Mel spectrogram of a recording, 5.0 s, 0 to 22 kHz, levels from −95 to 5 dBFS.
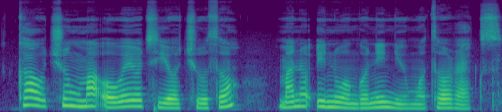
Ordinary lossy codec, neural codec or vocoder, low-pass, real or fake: none; none; none; real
